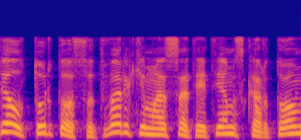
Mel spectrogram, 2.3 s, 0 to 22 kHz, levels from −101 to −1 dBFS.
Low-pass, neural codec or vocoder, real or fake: 7.2 kHz; none; real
